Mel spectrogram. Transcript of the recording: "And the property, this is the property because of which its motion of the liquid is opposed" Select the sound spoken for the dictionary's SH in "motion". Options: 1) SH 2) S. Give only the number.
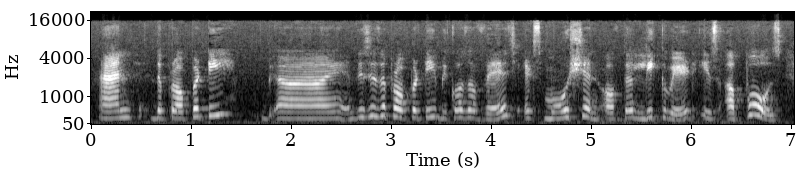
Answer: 1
